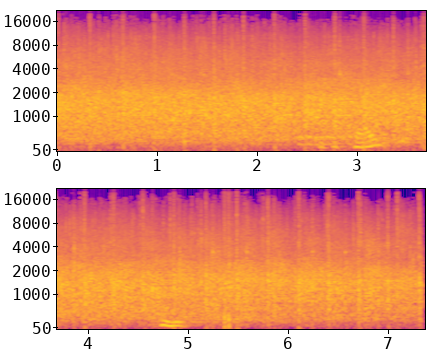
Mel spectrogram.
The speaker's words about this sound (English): And so let's give these two a wonderful round of applause. Shall we?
